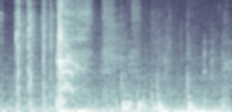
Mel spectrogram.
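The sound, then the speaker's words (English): Rapid clattering keystrokes on a computer keyboard, fairly loud, in an irregular burst of clicks and taps with no one speaking. “Stop typing so loud.”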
